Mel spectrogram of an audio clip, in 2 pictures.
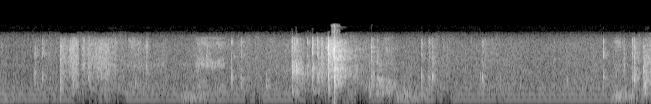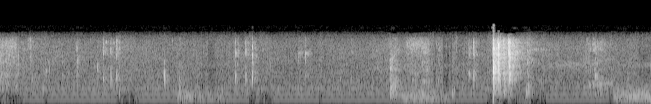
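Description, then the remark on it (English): Irregular typing on a computer keyboard with bursts of rapid clicks and short pauses, a few louder key strikes standing out, over a steady low electrical hum. “Okay, I'm typing something here to myself.”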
